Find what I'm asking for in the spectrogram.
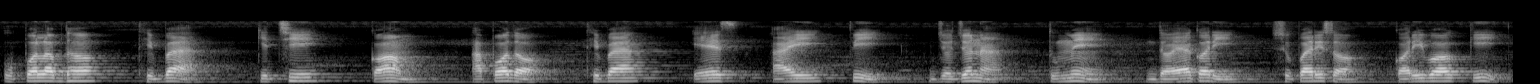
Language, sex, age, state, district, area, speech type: Odia, male, 18-30, Odisha, Dhenkanal, rural, read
